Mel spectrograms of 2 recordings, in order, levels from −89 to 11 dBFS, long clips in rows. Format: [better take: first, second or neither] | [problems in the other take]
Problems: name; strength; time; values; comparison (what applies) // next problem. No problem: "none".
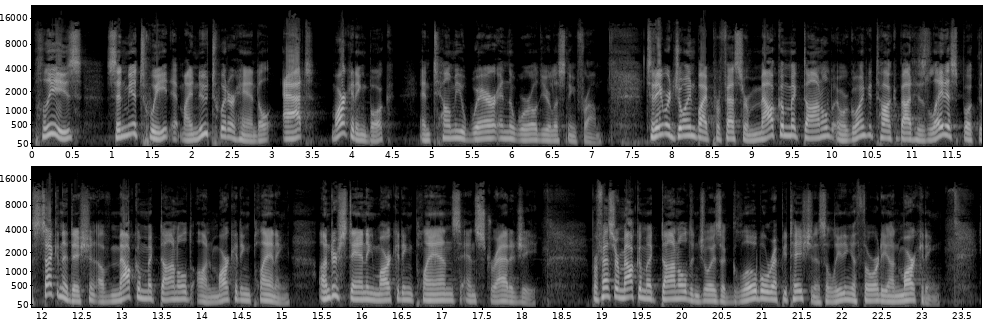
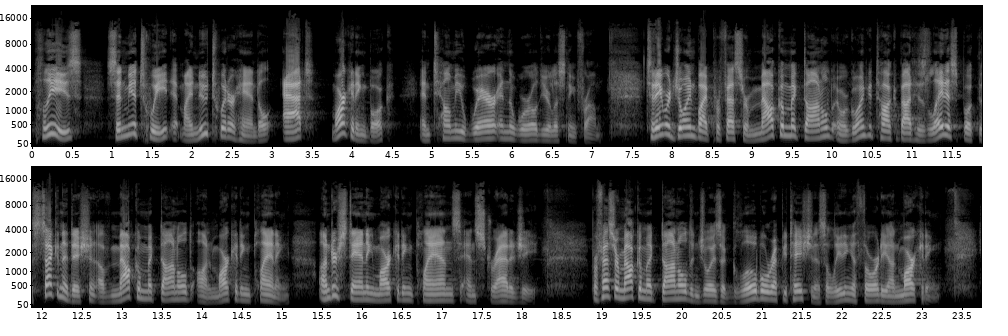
first | thin; somewhat; fading below 350 Hz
